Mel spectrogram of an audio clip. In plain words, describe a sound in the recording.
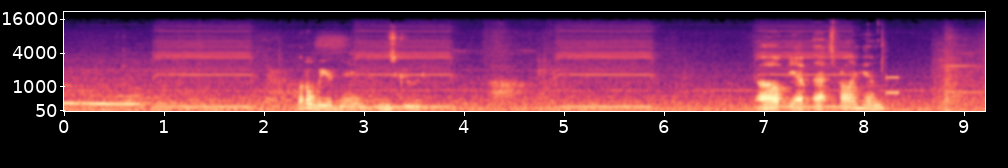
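A phone ringtone rings in repeated bursts.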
